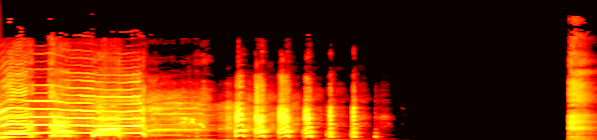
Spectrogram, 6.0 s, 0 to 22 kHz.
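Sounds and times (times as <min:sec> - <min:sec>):
two people screaming loudly: 0:00.0 - 0:02.7
people laughing in breathy bursts: 0:00.3 - 0:03.8.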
